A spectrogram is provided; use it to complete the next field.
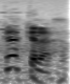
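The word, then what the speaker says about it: Κέρκυρα: Kirkira? Is that right? Kirkira is Corfu, Yeah. It's the Greek pronunciation.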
